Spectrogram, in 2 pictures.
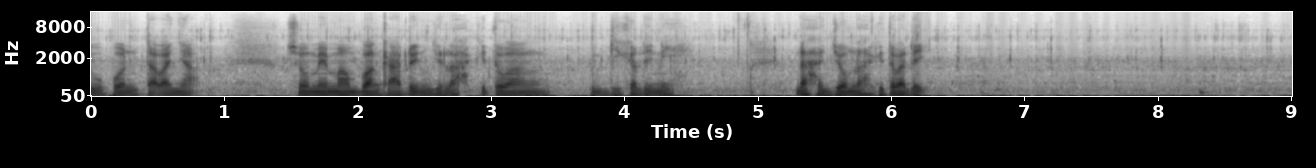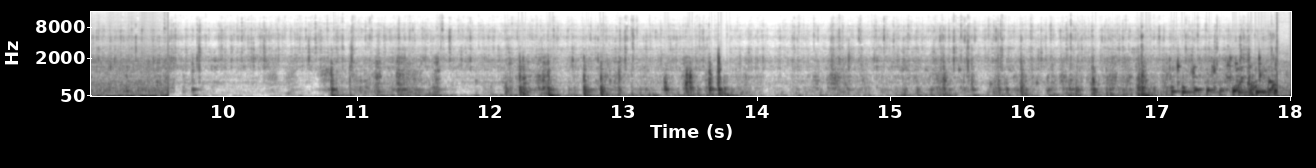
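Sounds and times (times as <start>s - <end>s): knocks and water splashes: 10.5s - 18.0s.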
